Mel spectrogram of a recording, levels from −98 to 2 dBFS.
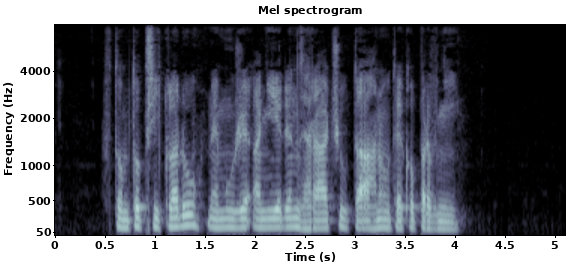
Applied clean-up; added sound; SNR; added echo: none; none; none; none.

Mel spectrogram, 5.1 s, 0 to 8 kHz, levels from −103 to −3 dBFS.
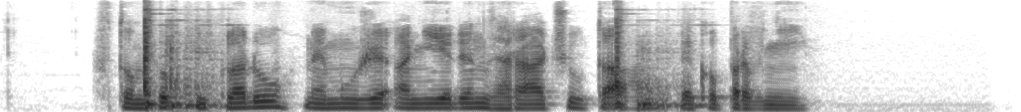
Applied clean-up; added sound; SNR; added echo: neural mask model RNNoise.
